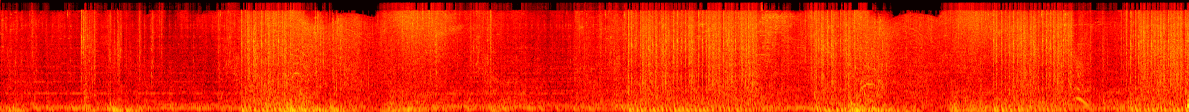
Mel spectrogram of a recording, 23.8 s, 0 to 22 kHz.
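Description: Sustained gunfire rattles through a Death Stranding 2 firefight, bursts of automatic shots and blasts overlapping with booms, continuous and loud with no pause.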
